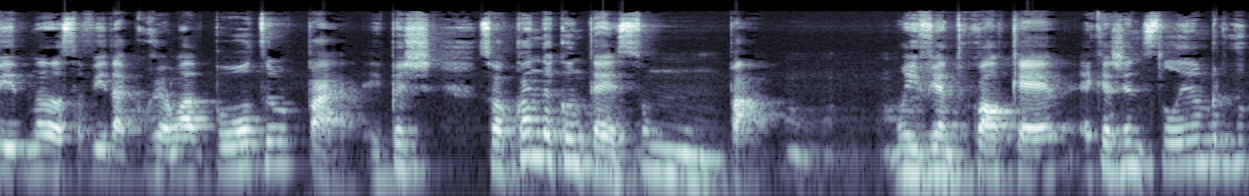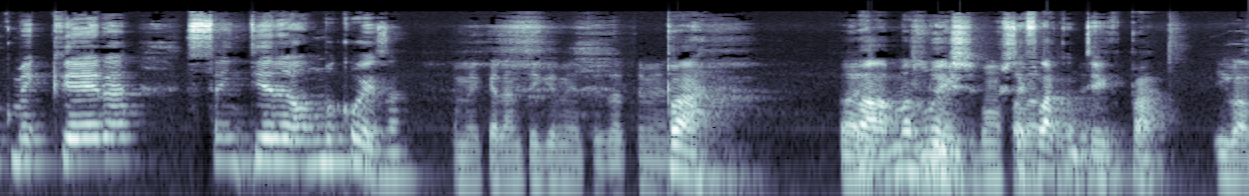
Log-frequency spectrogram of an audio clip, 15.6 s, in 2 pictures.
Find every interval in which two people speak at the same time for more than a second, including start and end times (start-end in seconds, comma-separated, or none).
13.1-14.7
